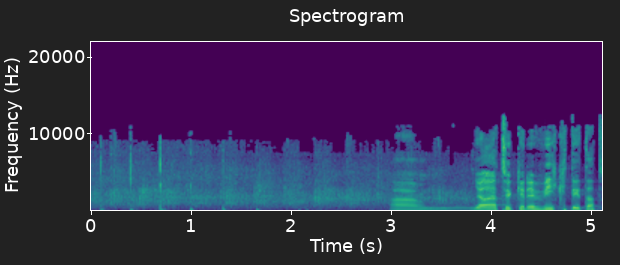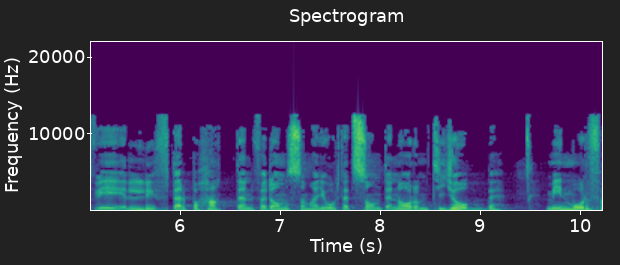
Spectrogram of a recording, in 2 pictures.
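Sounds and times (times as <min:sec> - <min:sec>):
sharp individual claps: 0:00.0 - 0:03.8
audience applauding a veteran: 0:00.0 - 0:04.3
speech: 0:03.0 - 0:10.2.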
